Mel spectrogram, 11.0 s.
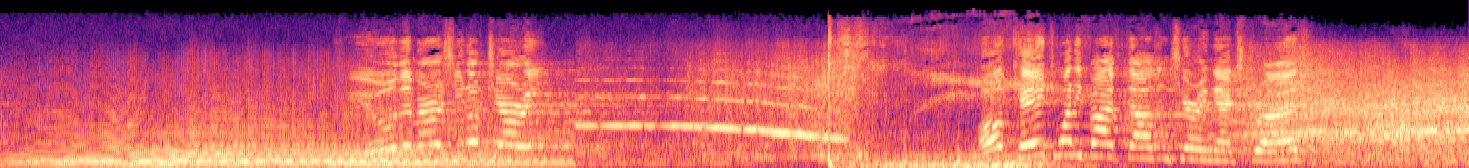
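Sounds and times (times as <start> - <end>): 
air force planes flying overhead: 0.0 - 7.9
speech: 3.1 - 4.2, 7.4 - 10.8.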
